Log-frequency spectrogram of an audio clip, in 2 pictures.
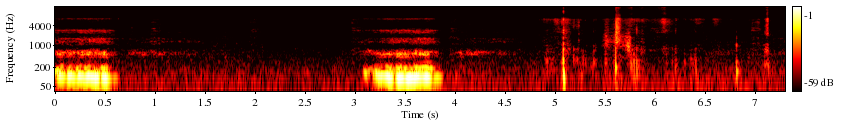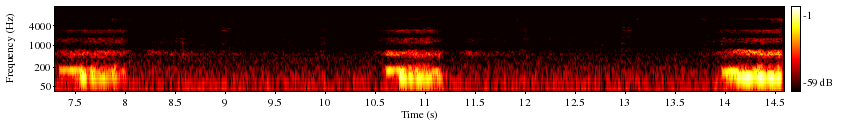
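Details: Golden retriever snoring: low, buzzing snores on each breath, five over fifteen seconds with quiet gaps, plus a few faint clicks and rustles.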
